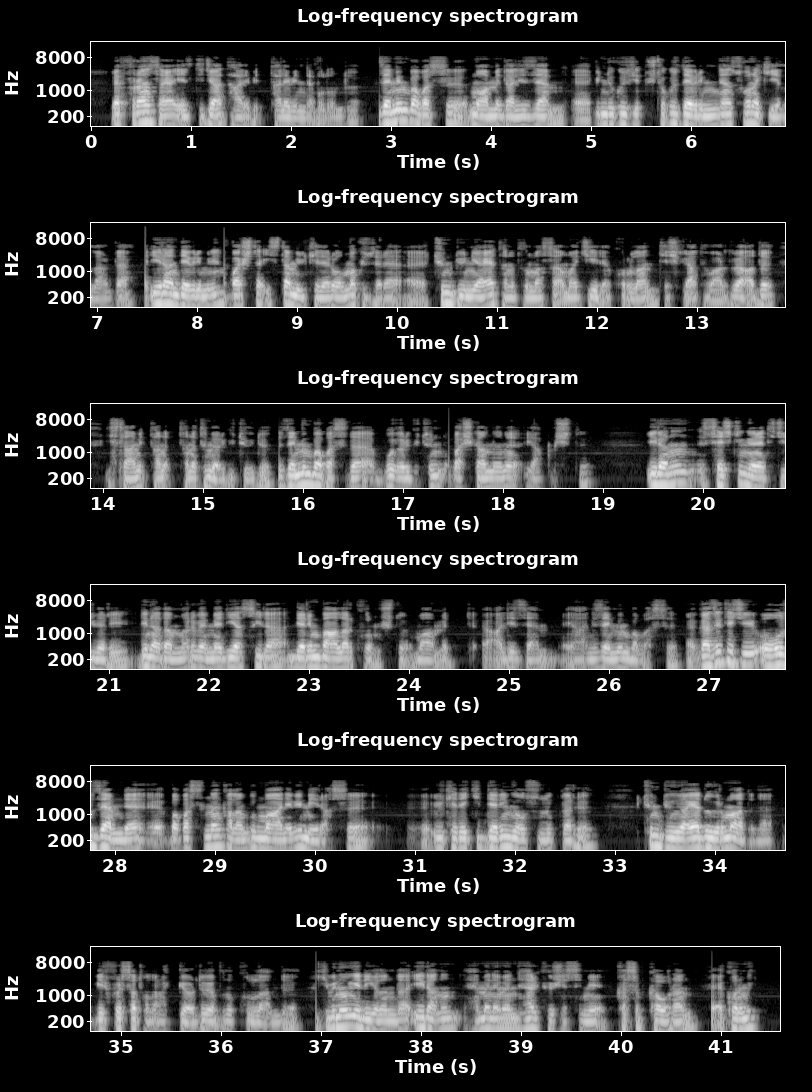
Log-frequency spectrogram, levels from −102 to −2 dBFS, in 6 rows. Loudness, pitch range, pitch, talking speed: -24 LUFS, 105-125 Hz, 115 Hz, 130 wpm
